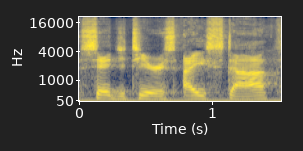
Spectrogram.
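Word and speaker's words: Sagittarius A*: middle of our galaxy it's not a star it's just its name Sagittarius a star and it's spelt like that with the asterisk but what's happened here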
